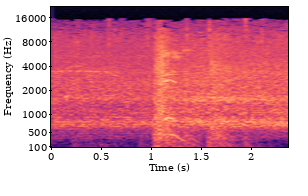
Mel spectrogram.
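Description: A heavy body slams down onto a wrestling ring mat with a loud thud.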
